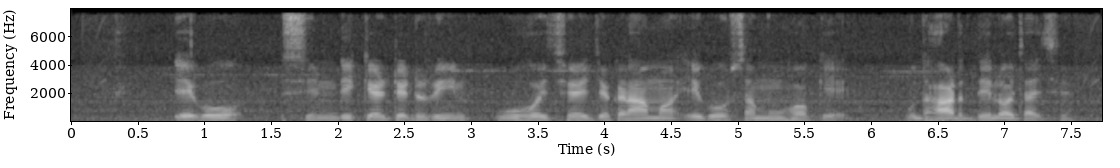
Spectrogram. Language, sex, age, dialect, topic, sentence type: Maithili, male, 18-24, Angika, banking, statement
